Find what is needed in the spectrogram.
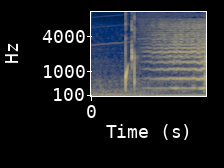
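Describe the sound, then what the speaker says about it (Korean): A fly buzzing close in front of the face and glasses inside a light aircraft cockpit, a steady whining hum rising over the engine drone after a couple of brief thumps. "파리 한 마리가 지금 얼굴 안경 앞에서"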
